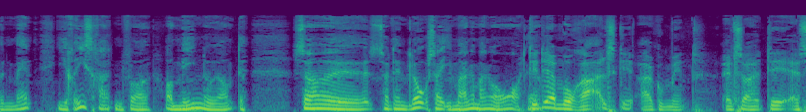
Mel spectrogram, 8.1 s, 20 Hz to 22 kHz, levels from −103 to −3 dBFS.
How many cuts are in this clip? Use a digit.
1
